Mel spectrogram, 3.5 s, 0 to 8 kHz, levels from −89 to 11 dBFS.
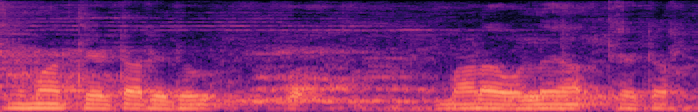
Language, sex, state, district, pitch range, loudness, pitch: Kannada, male, Karnataka, Raichur, 110-115 Hz, -15 LUFS, 110 Hz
